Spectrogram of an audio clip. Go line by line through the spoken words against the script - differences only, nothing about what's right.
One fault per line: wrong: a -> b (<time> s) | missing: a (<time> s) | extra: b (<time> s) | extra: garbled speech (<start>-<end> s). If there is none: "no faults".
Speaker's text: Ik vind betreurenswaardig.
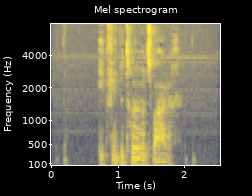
no faults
